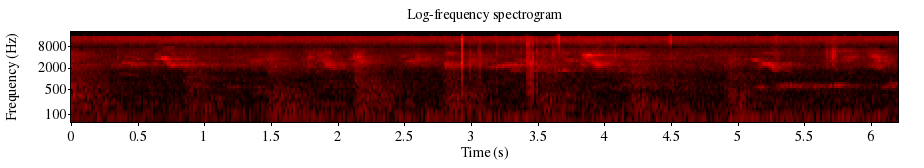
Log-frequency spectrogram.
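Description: Small birds chirping on and off in the background, over a low steady outdoor rumble.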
